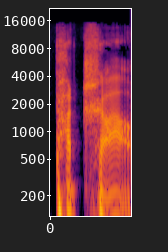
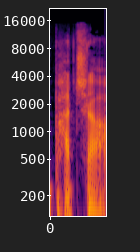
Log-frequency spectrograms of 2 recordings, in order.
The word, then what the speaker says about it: Pacha: Ähm, Anyway, es stellte sich raus, dass just in dem Jahr ähm, oder im, im Jahr darauf, äh, dass das Pascha, dass man übrigens Pacha ausspricht. Entschuldigung. – Learning Nummer eins ja weiß niemand. Pascha. Ich habe das auch mal Pascha ausgesprochen, aber in, da es in Spanien äh, gegründet wurde, spricht man das dort immer nur Pacha aus.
